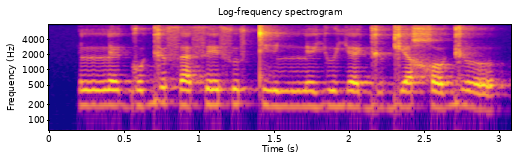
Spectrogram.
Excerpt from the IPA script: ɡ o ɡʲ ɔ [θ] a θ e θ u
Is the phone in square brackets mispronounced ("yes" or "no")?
no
